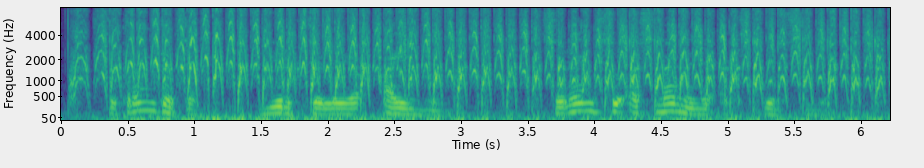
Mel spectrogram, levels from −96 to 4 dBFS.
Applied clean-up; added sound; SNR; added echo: none; Zipper (clothing); -2 dB; none.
